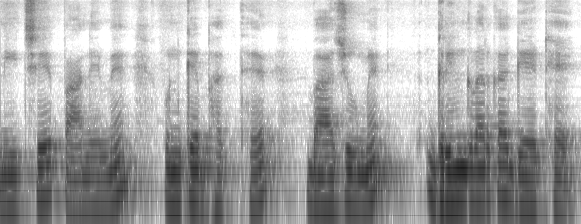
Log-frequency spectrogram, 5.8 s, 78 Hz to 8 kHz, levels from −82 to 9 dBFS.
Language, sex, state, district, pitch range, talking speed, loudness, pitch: Hindi, male, Telangana, Hyderabad, 105-125 Hz, 135 wpm, -17 LUFS, 115 Hz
